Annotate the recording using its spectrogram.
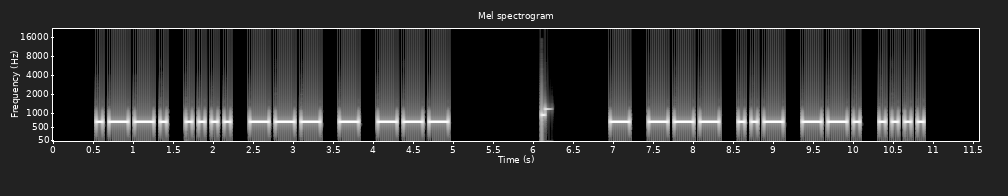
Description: Morse code, heard as a keyed tone, about 15 wpm, 700 Hz. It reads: PHOTO TOUGH
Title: Sentences from Top 1200 Words - New Word Drill - 15wpm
